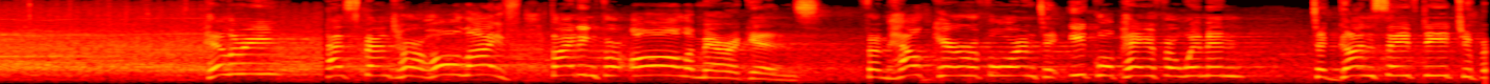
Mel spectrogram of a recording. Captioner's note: cheers and applause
